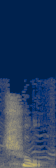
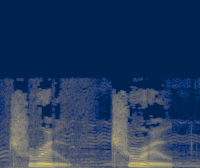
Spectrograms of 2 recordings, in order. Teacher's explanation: 实际上我们这里边应该能够听出来有一个 R 音在里边，true，你的舌头是会打卷的 · Shown in: second take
